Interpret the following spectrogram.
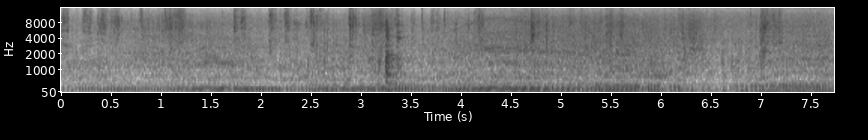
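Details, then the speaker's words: Recently bought used car at idle, outdoors. The low idle wavers and dips unevenly, sagging as if about to stall; the owner says it ran better when bought. Rough idle, cause unknown. "sounds like it wants to stall it's yeah oh i don't know maybe i was just too happy that day that i didn't notice it but now i'm like hearing it it was running better"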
